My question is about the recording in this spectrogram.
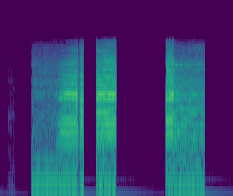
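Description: Freight locomotive air horn sounding three blasts as it approaches a grade crossing: a longer blast, a short one, then another starting near the end. This is the standard crossing warning.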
